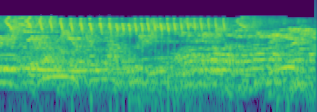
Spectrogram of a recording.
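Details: White-rumped shama singing at a bird-singing competition arena in Indonesia, general class, placed second: a fast series of bright, repeated whistled notes, about two and a half per second, over a busy background of other birds and crowd murmur.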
